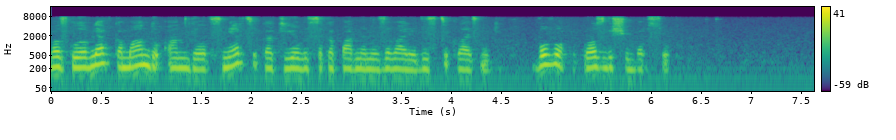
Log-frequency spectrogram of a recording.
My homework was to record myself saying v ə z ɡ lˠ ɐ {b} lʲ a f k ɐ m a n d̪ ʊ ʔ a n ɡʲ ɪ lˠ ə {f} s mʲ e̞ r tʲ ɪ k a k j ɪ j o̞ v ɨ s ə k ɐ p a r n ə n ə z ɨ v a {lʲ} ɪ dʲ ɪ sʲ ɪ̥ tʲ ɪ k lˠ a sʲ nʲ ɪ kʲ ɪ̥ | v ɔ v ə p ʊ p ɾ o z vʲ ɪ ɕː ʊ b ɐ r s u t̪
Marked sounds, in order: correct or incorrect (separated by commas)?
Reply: incorrect, correct, correct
